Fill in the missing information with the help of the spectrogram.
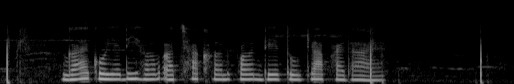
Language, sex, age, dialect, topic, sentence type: Magahi, female, 31-35, Western, agriculture, question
